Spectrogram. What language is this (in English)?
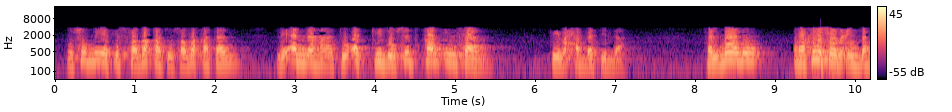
Arabic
